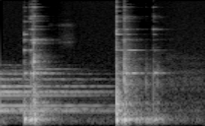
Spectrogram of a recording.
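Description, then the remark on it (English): Two heavy clinks ring out about a second apart as large ice cubes drop into a glass while a drink is being made, each with a bright ringing tail and a smaller rattle after the second. No talking. “Big ass ice cubes?”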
